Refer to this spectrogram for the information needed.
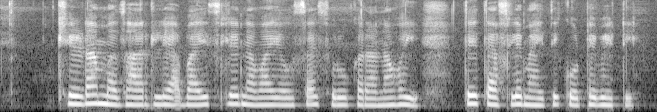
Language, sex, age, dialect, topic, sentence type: Marathi, female, 36-40, Northern Konkan, banking, statement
